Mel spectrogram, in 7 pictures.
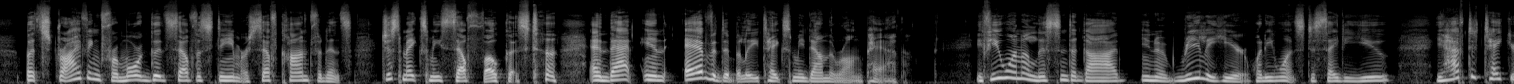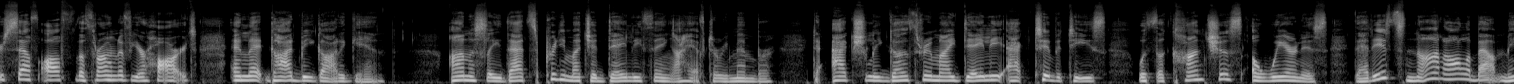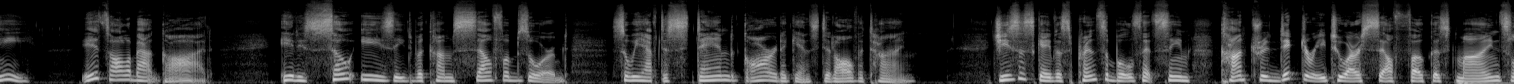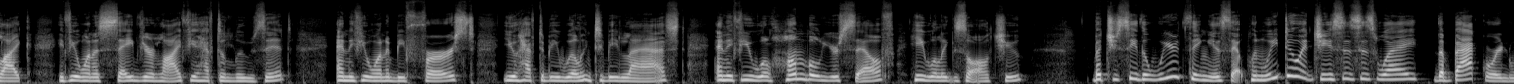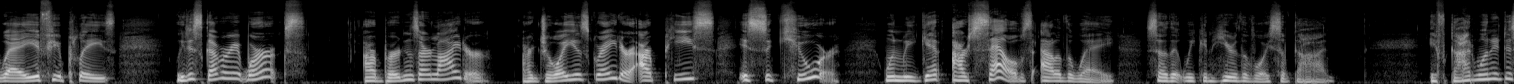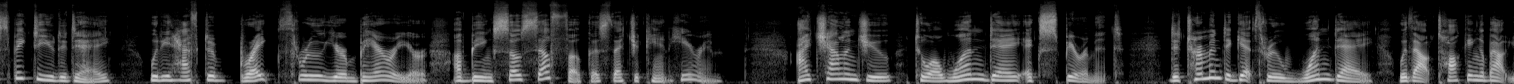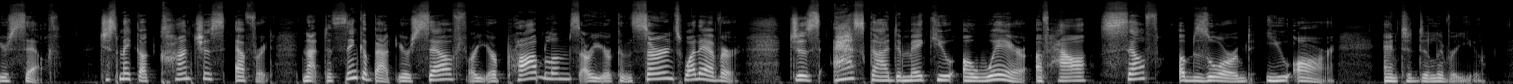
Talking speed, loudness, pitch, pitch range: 165 wpm, -19 LUFS, 180 Hz, 160-210 Hz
